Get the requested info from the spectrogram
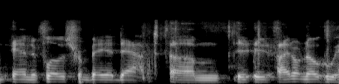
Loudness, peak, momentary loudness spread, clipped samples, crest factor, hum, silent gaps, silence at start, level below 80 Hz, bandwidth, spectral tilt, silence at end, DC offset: -24 LUFS; -6 dBFS; 4 LU; under 0.1%; 18 dB; none; none; 0 s; -64 dBFS; 8.6 kHz; -3.5 dB/octave; 0 s; under 0.1%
